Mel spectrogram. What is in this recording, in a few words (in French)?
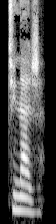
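"tu nages", French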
